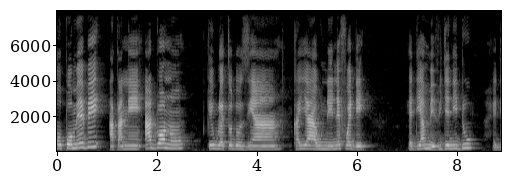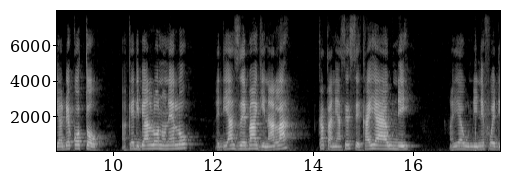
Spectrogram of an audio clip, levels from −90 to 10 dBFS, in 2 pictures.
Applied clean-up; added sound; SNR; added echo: none; none; none; none.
